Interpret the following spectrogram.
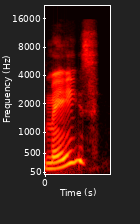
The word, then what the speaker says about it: Mays: so with so is is your last name pronounced Maize yes Mays I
